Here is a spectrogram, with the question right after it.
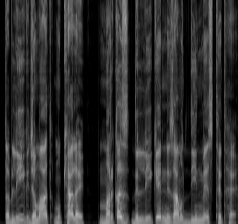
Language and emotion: Hindi, neutral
